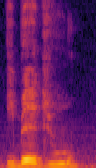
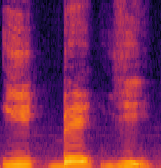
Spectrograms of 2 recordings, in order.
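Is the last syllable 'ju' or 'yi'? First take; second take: ju; yi. First: The word ends with a 'ju' syllable. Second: The word ends with a 'yi' syllable. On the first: The speaker calls it wrong. "was talking about Iboju, Ibaji, Ibeju" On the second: The speaker calls it right. "It's Ibeyi"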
